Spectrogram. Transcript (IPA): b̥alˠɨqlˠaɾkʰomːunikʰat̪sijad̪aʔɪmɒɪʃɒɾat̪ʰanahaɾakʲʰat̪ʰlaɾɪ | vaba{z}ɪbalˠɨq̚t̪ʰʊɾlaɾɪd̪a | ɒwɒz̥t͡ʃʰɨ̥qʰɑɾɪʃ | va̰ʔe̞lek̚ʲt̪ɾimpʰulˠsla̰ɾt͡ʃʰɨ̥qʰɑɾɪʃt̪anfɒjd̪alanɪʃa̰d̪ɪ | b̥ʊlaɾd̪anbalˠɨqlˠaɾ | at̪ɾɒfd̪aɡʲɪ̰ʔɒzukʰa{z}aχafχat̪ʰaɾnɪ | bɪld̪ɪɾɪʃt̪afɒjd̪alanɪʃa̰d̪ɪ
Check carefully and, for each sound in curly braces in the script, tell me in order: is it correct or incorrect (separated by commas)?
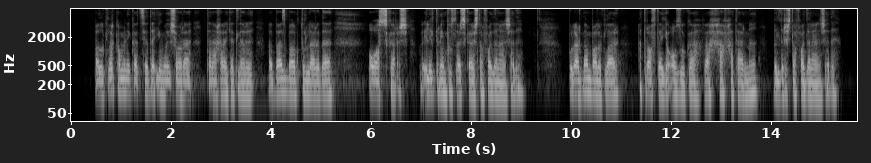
correct, incorrect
